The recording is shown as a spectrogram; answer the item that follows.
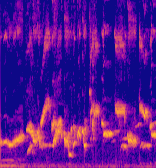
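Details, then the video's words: Collared kingfisher chicks begging: harsh, squawky rasping calls in quick irregular bursts, wavering and sliding up and down, several overlapping voices, with a faint low hum underneath. "Bayi anakan burung Tengkek raja"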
